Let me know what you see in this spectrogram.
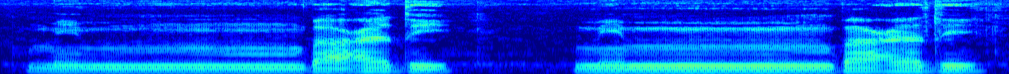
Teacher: নুন সাকিন বা তানবিনের বামে ইকলাবের হরফ বা আসিলে ওই নুনে সাকিন বা তানবিনকে গুন্নার সহিত মিম পড়িতে হয়। যেমন এই যেখানে নুন রয়েছে, নুন, নুনের উপরে সাকিন, নুন সাকিনের বামে বা আছে, বা হচ্ছে ইকলাবের হরফ।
